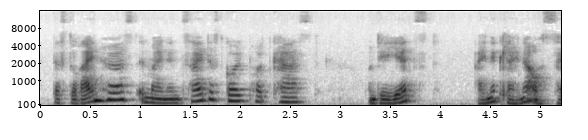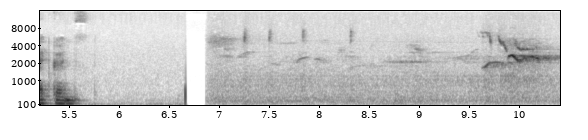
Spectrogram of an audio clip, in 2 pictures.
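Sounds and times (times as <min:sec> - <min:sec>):
speech: 0:00.1 - 0:02.7, 0:03.3 - 0:05.7
birds chirping and singing outdoors in the morning: 0:06.9 - 0:10.3.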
